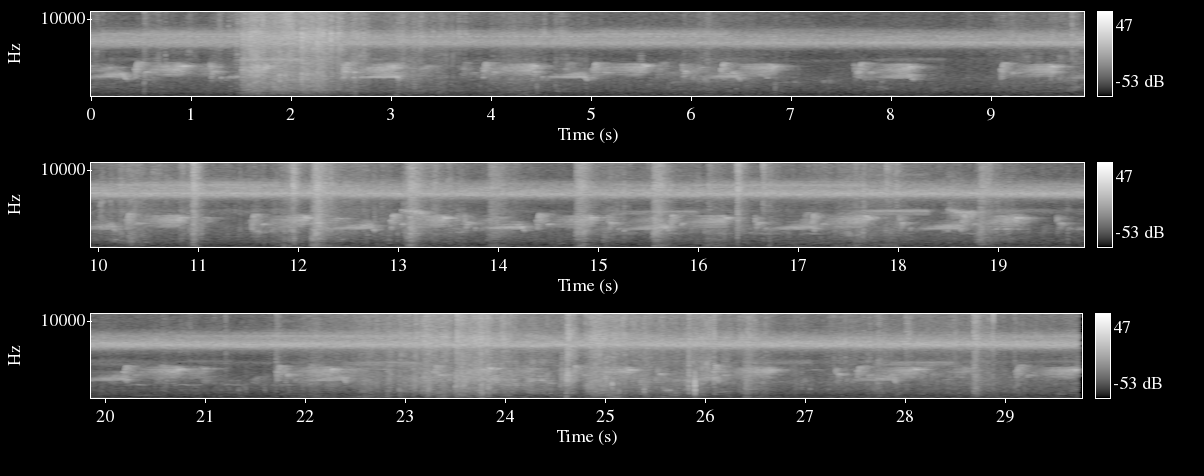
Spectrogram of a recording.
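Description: Forest insects droning steadily at a high pitch, with short chirping calls repeating about once a second and scattered rustles and clicks.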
